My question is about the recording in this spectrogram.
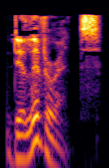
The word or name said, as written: deliverance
